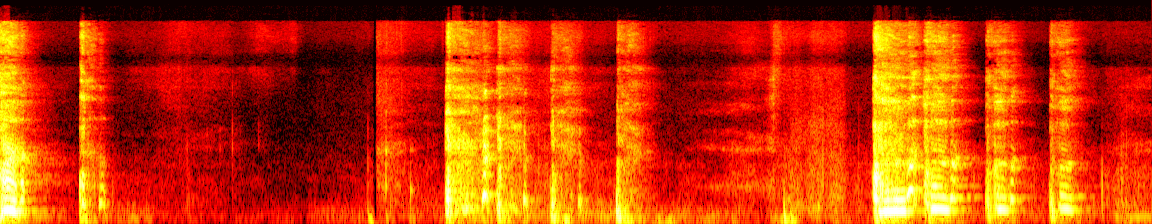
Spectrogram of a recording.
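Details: Bursts of harsh, low, chesty coughing in two clusters separated by silence; a morning cough the person describes as really painful.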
